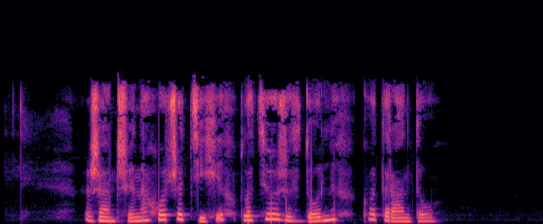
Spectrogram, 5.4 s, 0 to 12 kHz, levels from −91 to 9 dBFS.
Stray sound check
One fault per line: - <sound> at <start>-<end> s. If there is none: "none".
none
